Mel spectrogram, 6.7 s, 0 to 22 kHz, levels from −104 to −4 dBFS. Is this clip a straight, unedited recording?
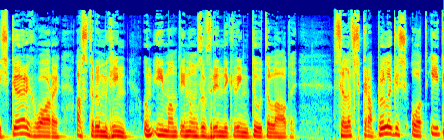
yes; 0 cuts

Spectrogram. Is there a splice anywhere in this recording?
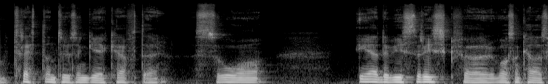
no; 0 cuts

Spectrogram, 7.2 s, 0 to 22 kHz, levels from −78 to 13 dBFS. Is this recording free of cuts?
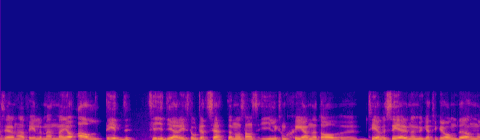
no; 1 cut; at 2.1 s

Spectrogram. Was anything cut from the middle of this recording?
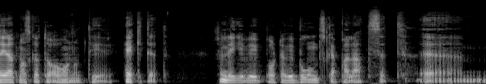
yes; 1 cut; at 1.2 s

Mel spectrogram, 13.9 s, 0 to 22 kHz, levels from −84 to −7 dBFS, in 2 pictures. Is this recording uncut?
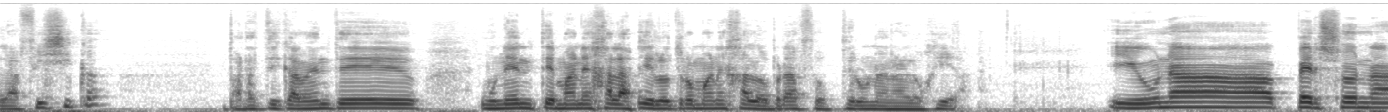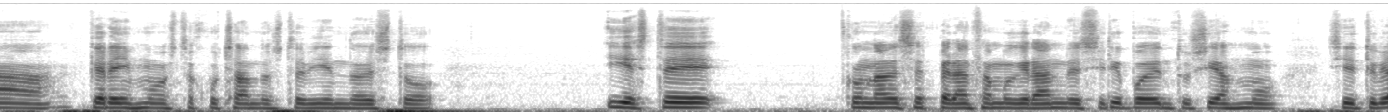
no; 5 cuts; at 1.1 s, 2.4 s, 3.2 s, 4.2 s, 12.5 s

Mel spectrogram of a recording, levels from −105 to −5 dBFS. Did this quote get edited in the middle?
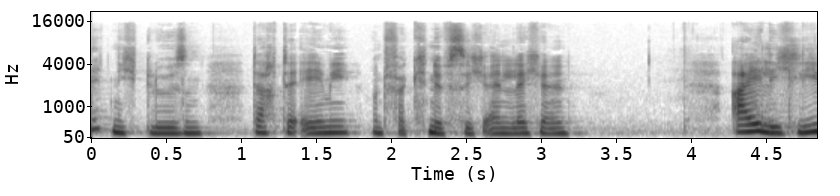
yes; 1 cut; at 1.8 s

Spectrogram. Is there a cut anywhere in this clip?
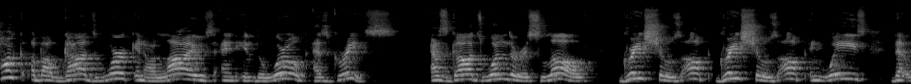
yes; 2 cuts; at 4.1 s, 7.1 s

